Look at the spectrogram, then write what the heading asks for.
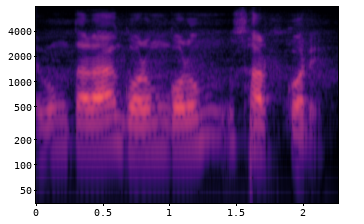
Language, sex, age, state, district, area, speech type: Bengali, male, 18-30, West Bengal, Uttar Dinajpur, urban, spontaneous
